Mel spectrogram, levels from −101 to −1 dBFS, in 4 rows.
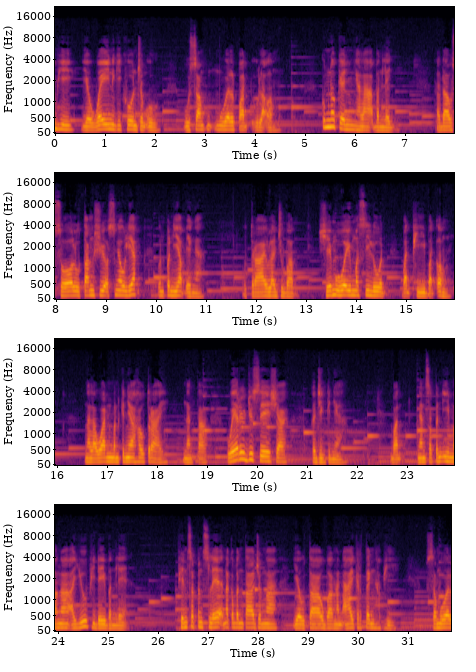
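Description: No technical faults are audible.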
